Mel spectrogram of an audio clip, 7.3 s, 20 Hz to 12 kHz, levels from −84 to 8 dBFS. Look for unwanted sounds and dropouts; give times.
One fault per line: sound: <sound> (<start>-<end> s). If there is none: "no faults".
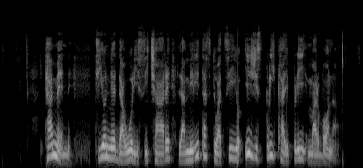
no faults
